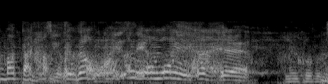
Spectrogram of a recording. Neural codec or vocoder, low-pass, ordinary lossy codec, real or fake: codec, 16 kHz, 4.8 kbps, FACodec; none; none; fake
